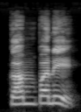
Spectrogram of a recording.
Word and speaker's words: कंपनी: कंपनी। देखो कंपनी में आधा माँ का उच्चारण हो रहा है, इस प्रकार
